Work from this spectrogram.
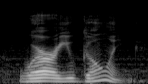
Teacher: Voice falls on going.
